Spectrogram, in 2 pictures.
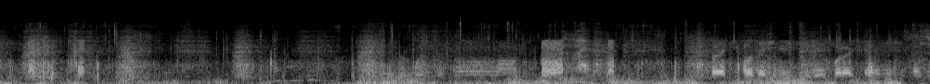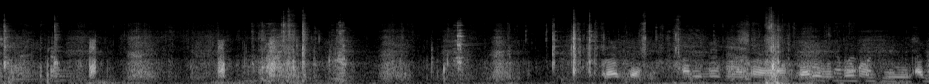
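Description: Hurried footsteps on concrete and loose gravel with clattering gear and handling rumble on a body-worn camera, a run of sharp clicks and knocks, with a few short indistinct voices.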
